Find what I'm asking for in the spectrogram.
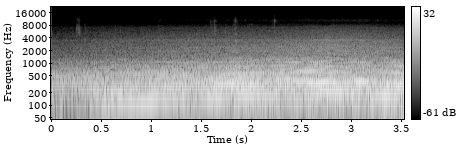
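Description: Engine of a 2025 Mitsubishi Outlander Trail Edition SUV under throttle, a steady droning hum from inside the cabin that builds gradually as the vehicle accelerates, with rising tones suggesting simulated shifts.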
